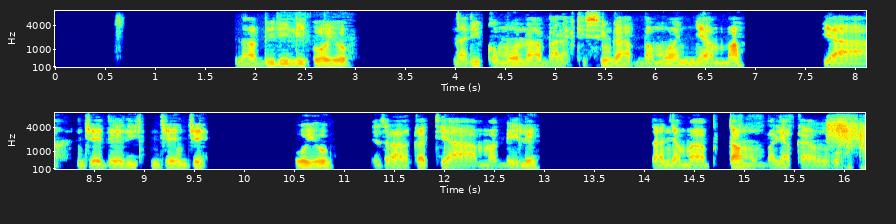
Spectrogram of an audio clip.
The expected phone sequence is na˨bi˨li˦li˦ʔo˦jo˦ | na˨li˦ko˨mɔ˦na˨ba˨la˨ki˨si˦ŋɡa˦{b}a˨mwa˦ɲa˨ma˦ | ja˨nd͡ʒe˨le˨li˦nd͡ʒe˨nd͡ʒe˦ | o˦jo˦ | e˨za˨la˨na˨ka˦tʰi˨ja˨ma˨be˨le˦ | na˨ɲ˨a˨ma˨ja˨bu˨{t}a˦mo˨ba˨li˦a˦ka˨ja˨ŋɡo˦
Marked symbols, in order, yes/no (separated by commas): yes, yes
